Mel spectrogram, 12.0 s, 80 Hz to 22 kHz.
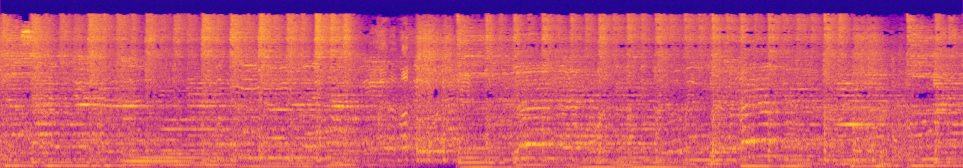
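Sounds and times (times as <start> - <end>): rock and roll band playing: 0.0 - 12.0.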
